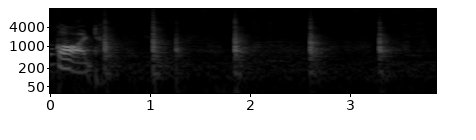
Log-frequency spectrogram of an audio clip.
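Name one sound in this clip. A marker taps on a board while writing.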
